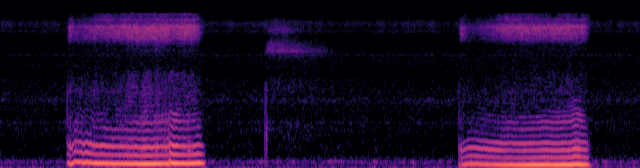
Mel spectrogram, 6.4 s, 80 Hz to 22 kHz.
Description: my sweet 6 pound, 7 month old snoring kitten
